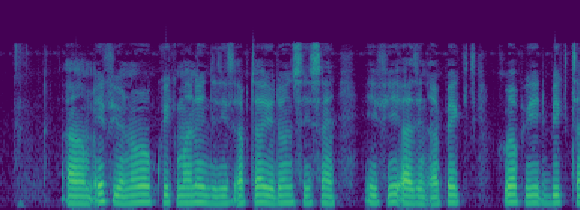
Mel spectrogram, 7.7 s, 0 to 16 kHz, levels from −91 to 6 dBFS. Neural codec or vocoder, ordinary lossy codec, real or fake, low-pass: none; AAC, 48 kbps; real; 7.2 kHz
